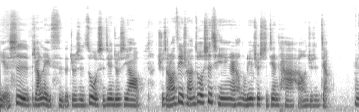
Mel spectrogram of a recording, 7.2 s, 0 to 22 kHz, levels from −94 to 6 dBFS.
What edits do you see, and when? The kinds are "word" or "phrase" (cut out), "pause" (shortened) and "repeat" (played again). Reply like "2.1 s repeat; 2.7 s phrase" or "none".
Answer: none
